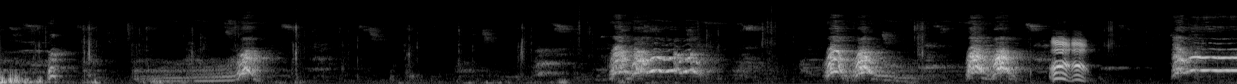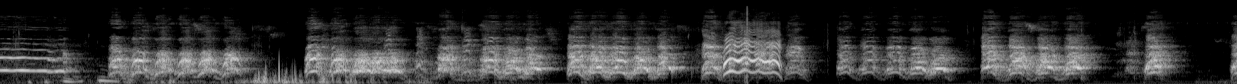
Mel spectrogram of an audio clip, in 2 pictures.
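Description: A dog barking over and over in short barks, with one longer held cry about halfway through. In the second half the barks come almost without a break.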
